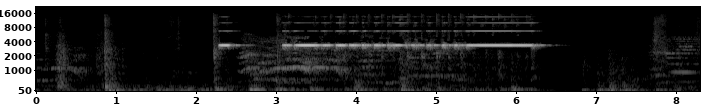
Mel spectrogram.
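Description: Elevator emergency alarm buzzer sounding a loud, steady, high-pitched electronic tone: a short blip, then one held for about three seconds before it cuts off. A few knocks and thumps come before and under it.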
